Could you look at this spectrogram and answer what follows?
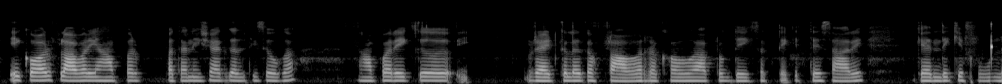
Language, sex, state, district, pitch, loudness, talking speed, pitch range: Hindi, female, Jharkhand, Jamtara, 175 Hz, -27 LUFS, 185 wpm, 170-180 Hz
